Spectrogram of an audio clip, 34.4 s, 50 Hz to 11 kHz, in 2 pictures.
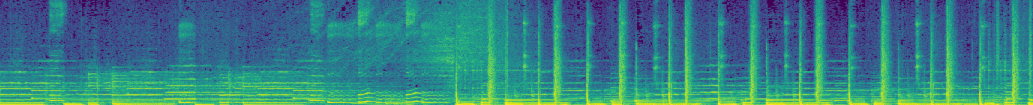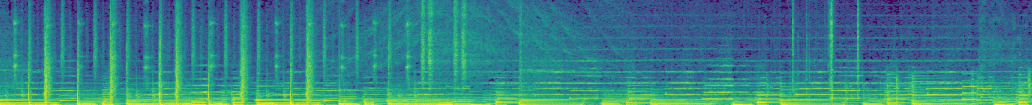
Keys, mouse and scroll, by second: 8.6 right click, 11.8 double click.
